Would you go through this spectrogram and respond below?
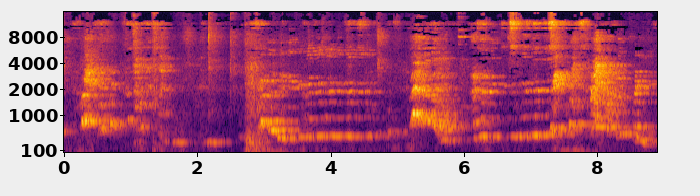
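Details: Golden retriever desperately searching for its owner, later playing with her: drawn-out, tonal whining cries that rise sharply at onset then hold steady, several in a row, mixed with a person talking.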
